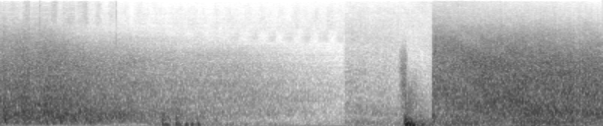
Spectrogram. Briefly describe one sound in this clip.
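A burning aircraft roars as it falls from the sky.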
